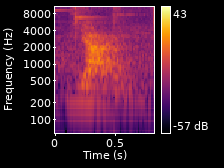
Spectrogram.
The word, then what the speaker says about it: ใหญ่: มีไซส์ใหญ่ ใหญ่ This is low tone.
